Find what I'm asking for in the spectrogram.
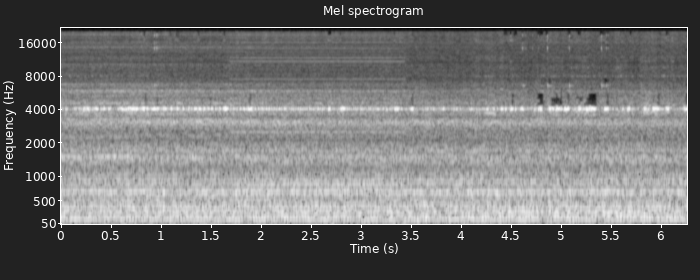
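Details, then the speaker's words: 1987 Conner Peripherals CP-321 hard drive, partially failed, repeatedly spinning up and down and reading very slowly: steady high whine over a low hum with faint irregular ticking; owner suspects the heads rather than the spindle motor. "listen to that thing making a weird noise and yeah it'll slowly progress it doesn't error out or anything but it's so slow and now it's making a weird noise"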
